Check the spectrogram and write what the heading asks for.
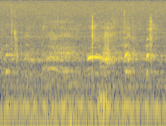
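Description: Playback of a kids' basketball game through the hall's speakers: several brief high squeaks of sneakers on a gym floor over a steady low hum.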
